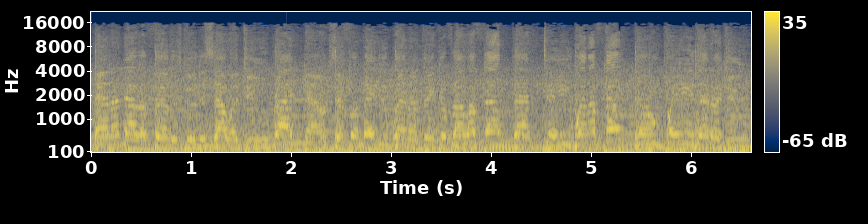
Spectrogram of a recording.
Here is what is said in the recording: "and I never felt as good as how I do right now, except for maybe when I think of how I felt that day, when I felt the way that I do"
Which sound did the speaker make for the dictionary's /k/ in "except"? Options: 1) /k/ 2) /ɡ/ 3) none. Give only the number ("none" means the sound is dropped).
3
